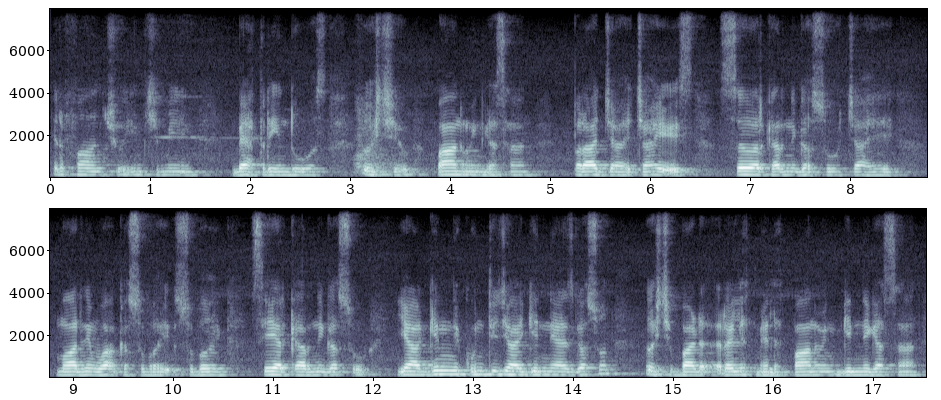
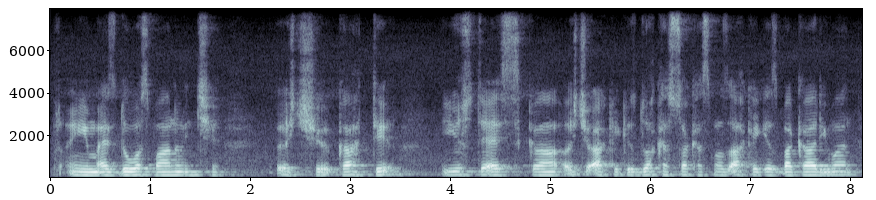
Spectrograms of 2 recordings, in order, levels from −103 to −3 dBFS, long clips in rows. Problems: none marked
